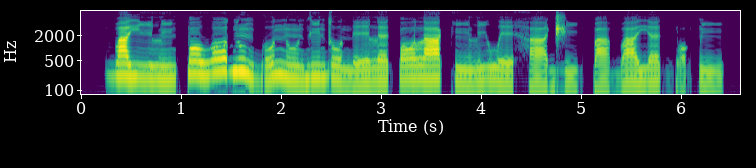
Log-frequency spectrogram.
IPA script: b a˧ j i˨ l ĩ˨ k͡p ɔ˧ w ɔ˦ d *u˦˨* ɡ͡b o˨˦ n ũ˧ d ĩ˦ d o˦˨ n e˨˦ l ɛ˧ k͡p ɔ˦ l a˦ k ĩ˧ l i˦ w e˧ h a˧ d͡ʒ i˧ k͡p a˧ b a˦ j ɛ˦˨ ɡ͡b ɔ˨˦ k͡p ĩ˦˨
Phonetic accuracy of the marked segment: incorrect: ũ˦˨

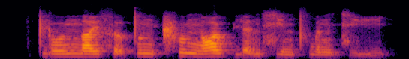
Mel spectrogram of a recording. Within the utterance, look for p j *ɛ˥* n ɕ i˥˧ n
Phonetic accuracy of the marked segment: incorrect: ɛ̰˨˩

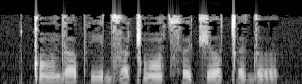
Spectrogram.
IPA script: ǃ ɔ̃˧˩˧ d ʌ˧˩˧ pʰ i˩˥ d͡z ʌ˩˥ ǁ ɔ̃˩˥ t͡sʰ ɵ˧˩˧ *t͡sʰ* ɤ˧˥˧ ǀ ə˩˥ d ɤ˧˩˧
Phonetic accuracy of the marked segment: incorrect: t͡ʃ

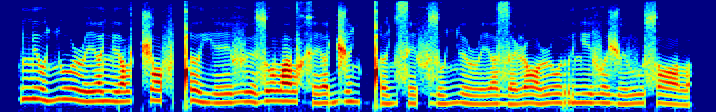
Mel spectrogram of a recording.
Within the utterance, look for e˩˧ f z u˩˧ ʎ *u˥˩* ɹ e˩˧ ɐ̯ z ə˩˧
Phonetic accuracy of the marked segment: incorrect: ʏ˥˩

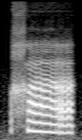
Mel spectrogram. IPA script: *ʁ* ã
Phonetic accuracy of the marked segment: incorrect: χ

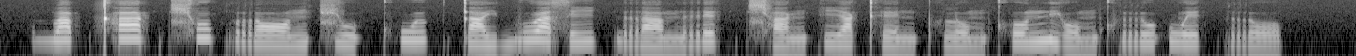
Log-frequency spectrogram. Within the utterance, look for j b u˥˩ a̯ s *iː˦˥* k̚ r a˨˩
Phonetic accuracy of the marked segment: correct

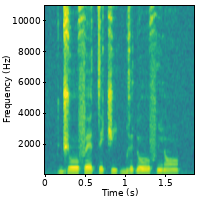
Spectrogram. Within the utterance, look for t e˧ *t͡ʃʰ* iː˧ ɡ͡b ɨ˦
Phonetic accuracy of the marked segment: incorrect: t͡ʃ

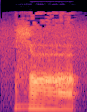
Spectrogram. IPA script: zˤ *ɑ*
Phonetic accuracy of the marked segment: correct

